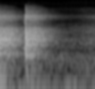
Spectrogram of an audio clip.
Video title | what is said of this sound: How To Tile like a Pro | you know it's a drummy tile but that's a hollow wall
